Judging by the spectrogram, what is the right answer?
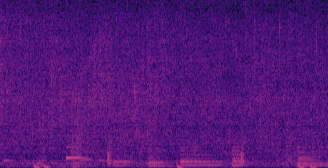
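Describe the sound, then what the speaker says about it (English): Turkey pieces sizzle in a hot frying pan while being stirred, with a steady crackling fry and scraping stir strokes. Short tonal clinks and squeaks recur throughout, and no one speaks. "Give it a stir."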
